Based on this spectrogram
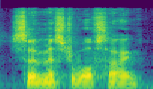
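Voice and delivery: usual speaking voice

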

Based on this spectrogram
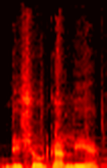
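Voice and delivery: normal talking voice

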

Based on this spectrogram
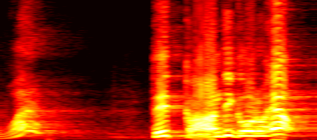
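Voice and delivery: loud, high disbelieving repeat; stunned echo. Retold or imitated. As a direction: throw it back in shock. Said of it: "I was like".

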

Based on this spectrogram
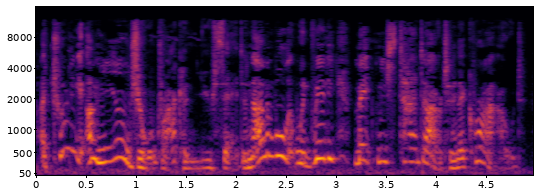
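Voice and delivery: put-on loud, high aggrieved boy; indignant young complaint; complaining. A narrator's reading. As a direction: throw the promise back at him, loudly. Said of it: "complained Hiccup".

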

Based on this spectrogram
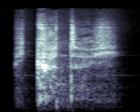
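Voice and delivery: very soft whisper; whispered answer. A narrator's reading. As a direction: breathe the reply quietly. Whispered answer in the dark bedroom. (geflüsterte Antwort)

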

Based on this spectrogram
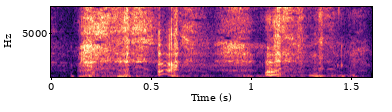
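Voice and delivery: high airy burst of laughter; retold laughter. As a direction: break into a high breathless laugh. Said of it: "he started to laugh".

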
